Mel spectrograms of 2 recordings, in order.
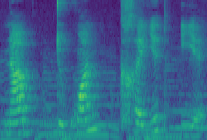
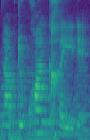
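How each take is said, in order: First: The last two words are pronounced separately. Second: The last two words merge into one. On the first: This is the careful written form. The speaker calls it wrong. "khayid iye is more like the book from writing to spoken word pronunciation version" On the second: This is the everyday spoken form. The speaker calls it right. "sped up and in a more natural tone of a conversation, it would be khayide"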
